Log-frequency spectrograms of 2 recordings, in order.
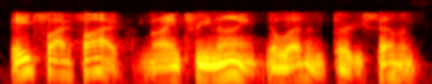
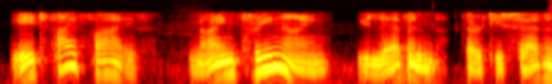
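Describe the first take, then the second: First: It is read in a natural everyday voice. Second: It is read in a put-on performing voice. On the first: The speaker calls it right. "Do it in your own voice" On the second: The speaker calls it wrong. "everybody tries to do it like you"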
